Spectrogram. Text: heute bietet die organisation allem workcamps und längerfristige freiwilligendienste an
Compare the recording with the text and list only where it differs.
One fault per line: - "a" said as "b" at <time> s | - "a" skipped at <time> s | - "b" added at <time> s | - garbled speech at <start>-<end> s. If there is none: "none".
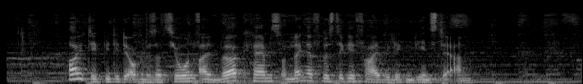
none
